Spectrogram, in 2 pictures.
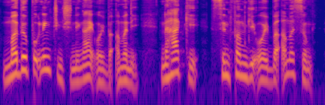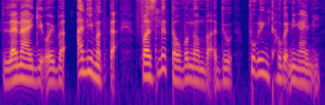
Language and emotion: Manipuri, happy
